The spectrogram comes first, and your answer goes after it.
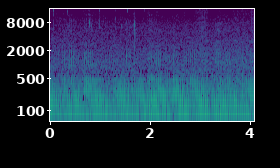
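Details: Early-morning purring from a female pet cat, one of two sisters, a Scottish Fold and a Munchkin, at home around 6 a.m.: a steady low rumbling purr running through the whole stretch, with faint small clicks above it.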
